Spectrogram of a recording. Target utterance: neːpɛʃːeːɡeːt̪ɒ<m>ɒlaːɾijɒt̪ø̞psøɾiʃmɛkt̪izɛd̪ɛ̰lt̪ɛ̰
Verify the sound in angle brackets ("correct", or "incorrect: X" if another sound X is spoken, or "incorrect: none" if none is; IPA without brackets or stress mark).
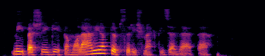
correct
